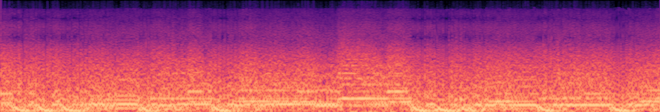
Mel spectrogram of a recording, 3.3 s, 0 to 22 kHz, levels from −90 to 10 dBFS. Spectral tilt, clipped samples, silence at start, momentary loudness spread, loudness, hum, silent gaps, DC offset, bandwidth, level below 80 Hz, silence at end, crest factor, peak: -7.5 dB/octave; 20%; 0 s; 0 LU; -2 LUFS; none; none; under 0.1%; 15 kHz; -10 dBFS; 0 s; 2 dB; 0 dBFS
